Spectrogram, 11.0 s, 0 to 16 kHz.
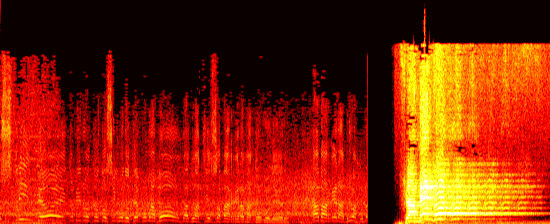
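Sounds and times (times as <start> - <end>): man singing long held note: 8.1 - 10.9.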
